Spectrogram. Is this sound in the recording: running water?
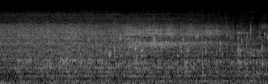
yes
